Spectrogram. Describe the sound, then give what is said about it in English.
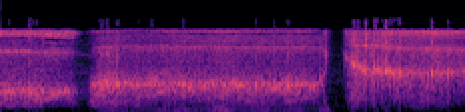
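Loud, heavy mechanical breathing imitated by a voice over an open voice-chat mic, with two long wheezing breaths broken by short pauses. “He's doing the Darth Vader impersonation.”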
